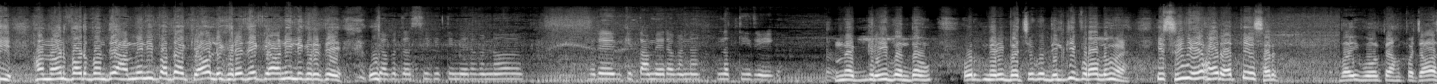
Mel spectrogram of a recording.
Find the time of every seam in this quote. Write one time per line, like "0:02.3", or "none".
0:03.8
0:08.2
0:13.4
